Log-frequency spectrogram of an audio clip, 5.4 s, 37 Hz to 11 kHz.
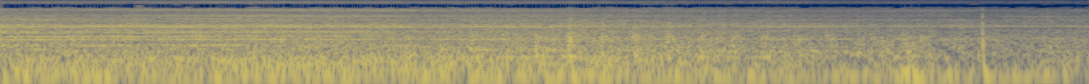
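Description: LNER Azuma (Class 800-series) train running past and drawing away: a steady rush with a high whine that fades as it goes, with a couple of sharp wheel clicks over the rail joints.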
